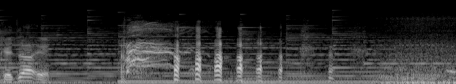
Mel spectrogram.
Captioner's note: laughing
